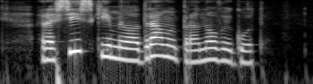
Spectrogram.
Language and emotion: Russian, positive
